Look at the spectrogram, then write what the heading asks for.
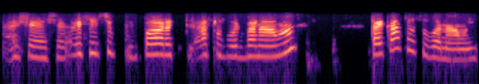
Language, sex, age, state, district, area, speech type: Kashmiri, female, 45-60, Jammu and Kashmir, Ganderbal, rural, conversation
